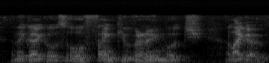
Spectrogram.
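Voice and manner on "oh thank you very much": imitated Eastern European accent, raised pitch; put-on Eastern European accent. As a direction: thank politely in a mock Eastern European accent. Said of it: "he is Eastern European".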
